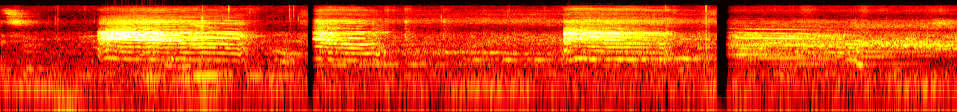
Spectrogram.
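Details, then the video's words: Black kitten calling in a string of loud, drawn-out, nasal meows, each lasting under a second and spaced about a second apart, over a faint steady background hiss. "Кот звуковые эффекты"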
